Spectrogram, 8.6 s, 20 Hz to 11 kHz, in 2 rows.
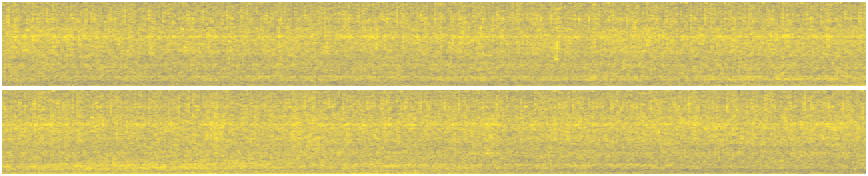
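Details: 2007 Dodge Ram 5.7 HEMI V8 idling while warming up after a water pump replacement; 140°F at the thermostat, and the coolant is still purging air. Steady, even low burble with no misses, knocks or squeals. Normal idle.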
